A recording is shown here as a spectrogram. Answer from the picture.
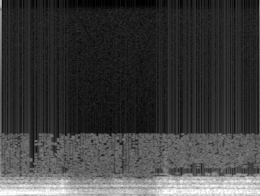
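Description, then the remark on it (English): A car engine drones with a low, steady harmonic rumble, easing slightly before revving up again as the car pulls away. No voices are heard. “In the meantime, please take care of that car. It's my pride and joy.”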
